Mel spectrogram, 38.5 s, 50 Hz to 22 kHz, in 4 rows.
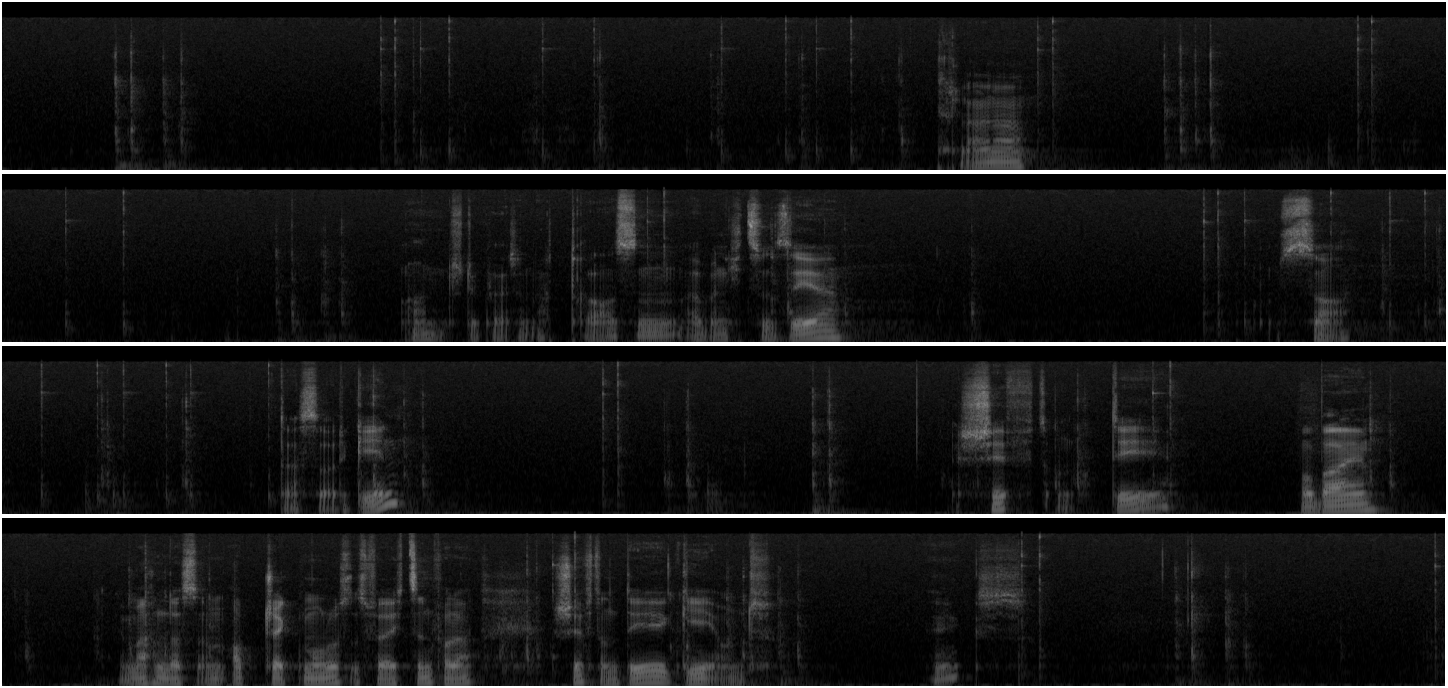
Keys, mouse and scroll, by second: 0.0-0.4 scroll down 1, 0.8 g, 2.8 middle click, 3.2-3.6 scroll up 2, 3.6 shift+middle click, 4.4-4.8 scroll up 2, 4.8 shift+middle click, 5.7 scroll up 1, 5.9 s, 7.8 g, 9.4-9.8 scroll down 1, 9.8 scroll up 1, 10.1-11.5 middle drag, 11.5 g, 14.8 r, 18.0-19.2 middle drag, 19.2-19.6 scroll up 2, 19.6-21.7 middle drag, 21.7 r, 23.7 Tab, 24.7 a, 26.3 shift+d, 28.4 ctrl+z, 29.8 ctrl+z, 30.3 Tab, 32.3 shift+d, 33.4 g, 36.7 r.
